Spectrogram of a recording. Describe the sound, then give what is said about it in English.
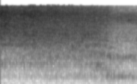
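Water poured into hot oil in a pan of searing food bursts into a loud, steady hiss of steam. The sizzle holds for nearly two seconds and eases slightly toward the end. “Now I'm going to add a little bit of water”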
